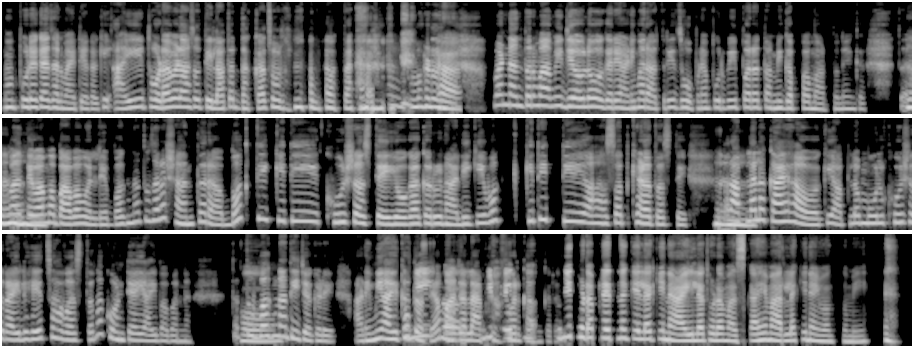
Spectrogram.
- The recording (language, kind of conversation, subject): Marathi, podcast, तुमच्या आयुष्यात झालेले बदल तुम्ही कुटुंबाला कसे समजावून सांगितले?
- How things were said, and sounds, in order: laughing while speaking: "धक्काच होऊन लागला होता, म्हणून"; laugh; laughing while speaking: "हां"; trusting: "बघ ना तू जरा शांत … बघ ना तिच्याकडे"; laughing while speaking: "माझ्या लॅपटॉपवर"; chuckle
